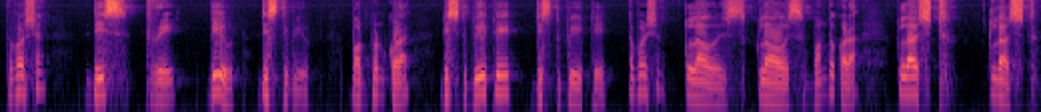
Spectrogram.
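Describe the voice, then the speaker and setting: Man drilling words slowly, dry close sound. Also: medium pitch, animated, darkish tone, no echo. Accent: Bangladeshi. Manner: slow, repetitive word-by-word drilling. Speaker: English teacher. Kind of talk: pronunciation drill lesson.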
